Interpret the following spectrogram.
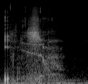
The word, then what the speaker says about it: ils ont: But in French, we do not pronounce the S at the end. And it'd be ils ont or elles ont.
